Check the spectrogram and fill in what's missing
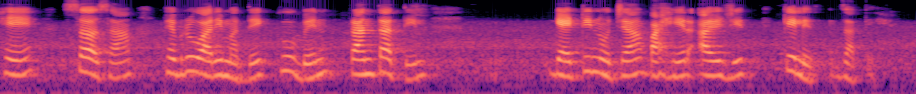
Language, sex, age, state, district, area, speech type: Marathi, female, 30-45, Maharashtra, Thane, urban, read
